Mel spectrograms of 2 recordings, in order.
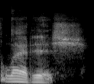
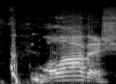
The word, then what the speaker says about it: Lish: you have a ladder but Ladish uh Lish you got to say it like that it's Lish I was going to give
